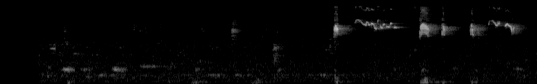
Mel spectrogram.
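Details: Female scarlet-backed flowerpecker giving a lure call: soft scattered notes, then sharp high chirps and short downslurred twitters in quick bursts.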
